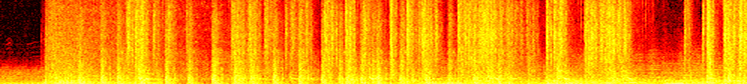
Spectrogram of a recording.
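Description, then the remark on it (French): Sustained, loud gunfire in a video, with everyone firing at a man in a CGI armor suit who breaks down a door: rapid bursts of shots firing one after another in a dense, crackling barrage, with heavy low booms rumbling underneath and a brief lull near the middle. “Et là, on voit le type en enfin, enfin l'image de synthèse, donc de cette armure, du type qui défonce la porte, de tout le monde qui lui tire dessus et ça, et ça lui fait rien, quoi.”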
